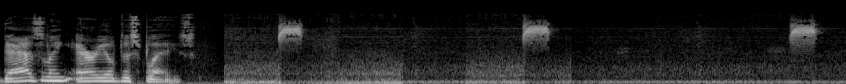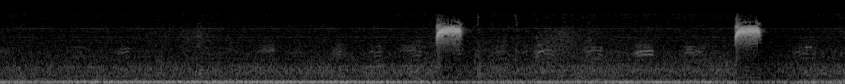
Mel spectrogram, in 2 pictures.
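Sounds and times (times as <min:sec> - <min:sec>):
speech: 0:00.0 - 0:03.1, 0:05.2 - 0:05.6
steady low hum: 0:00.0 - 0:16.9
courting male bird giving loud nasal peep calls: 0:02.3 - 0:16.9.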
